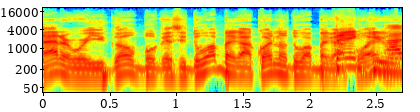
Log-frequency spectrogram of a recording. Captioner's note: speaking In Foreign Language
